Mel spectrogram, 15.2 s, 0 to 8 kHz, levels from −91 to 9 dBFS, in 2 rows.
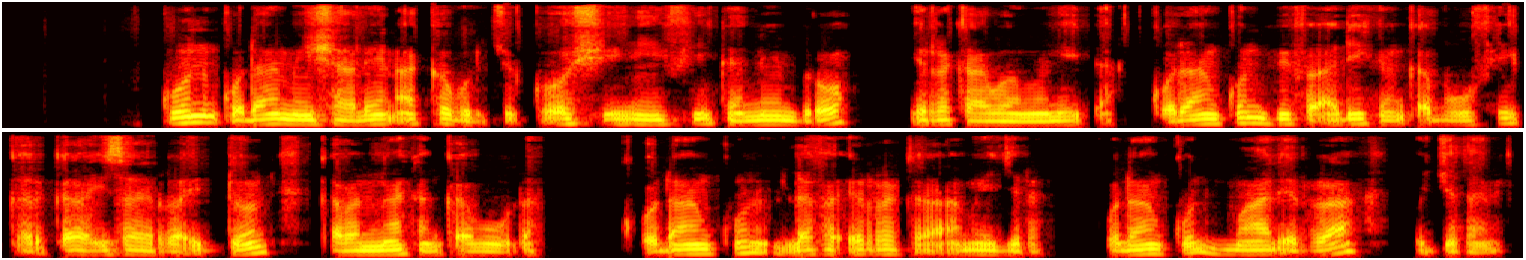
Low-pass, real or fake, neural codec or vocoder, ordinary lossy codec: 7.2 kHz; real; none; AAC, 32 kbps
